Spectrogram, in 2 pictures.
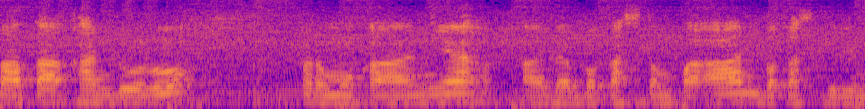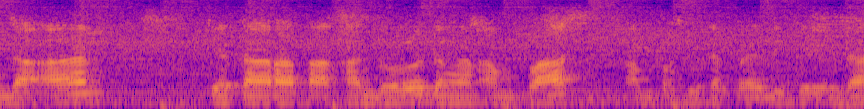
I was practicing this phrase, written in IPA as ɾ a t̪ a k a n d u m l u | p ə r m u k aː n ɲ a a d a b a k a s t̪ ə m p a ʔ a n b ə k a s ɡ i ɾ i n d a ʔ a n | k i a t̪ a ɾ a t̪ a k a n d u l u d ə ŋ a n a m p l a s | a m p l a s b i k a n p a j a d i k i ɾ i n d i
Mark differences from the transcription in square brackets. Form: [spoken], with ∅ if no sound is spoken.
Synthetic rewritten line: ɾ a t̪ a k a n d u [∅] l u | p ə r m u k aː n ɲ a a d a b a k a s t̪ ə m p a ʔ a n b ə k a s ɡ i ɾ i n d a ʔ a n | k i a t̪ a ɾ a t̪ a k a n d u l u d ə ŋ a n a m p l a s | a m p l a s b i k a n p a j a d i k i ɾ i n d [a]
